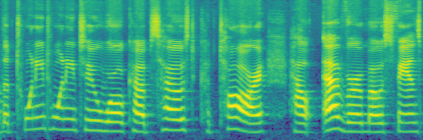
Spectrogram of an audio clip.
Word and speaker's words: Qatar: adashay told Yahoo sports the pronunciation in English is different because the word uses two letters that only exists in Arabic the accepted pronunciation would sound like saying Qatar but he said another way that also worked is Qatar but sometimes that sounds like gutter so we prefer Qatar other Arabic speakers explain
